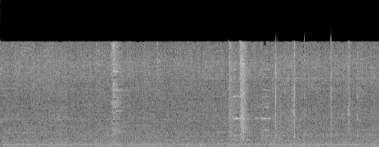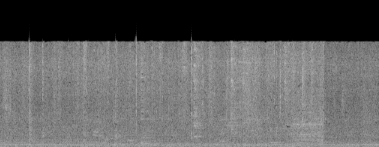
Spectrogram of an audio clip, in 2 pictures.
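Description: Steady mechanical hum of diner kitchen machinery, with a few light knocks of utensils at the counter.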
